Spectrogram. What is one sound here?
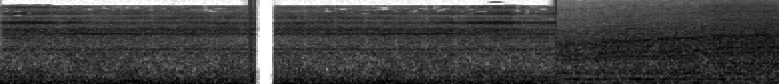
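A spacecraft roars and rushes past.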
